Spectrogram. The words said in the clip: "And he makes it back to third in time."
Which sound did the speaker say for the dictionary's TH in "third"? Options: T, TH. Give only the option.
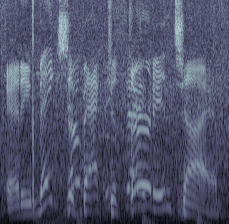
TH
